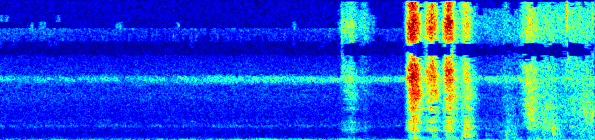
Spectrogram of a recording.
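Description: Near silence: room tone, with a few faint short sounds about three seconds in.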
